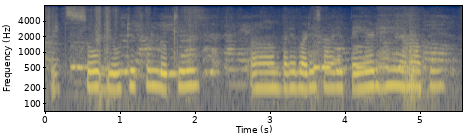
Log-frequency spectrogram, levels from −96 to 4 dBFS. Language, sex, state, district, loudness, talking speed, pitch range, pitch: Hindi, female, Chandigarh, Chandigarh, -15 LUFS, 150 wpm, 200-230 Hz, 215 Hz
